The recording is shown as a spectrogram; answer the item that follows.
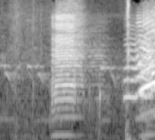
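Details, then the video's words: Indian peafowl giving two loud, harsh, nasal blasts, each under half a second, the second rising in pitch at the end. "Peacock Sound"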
